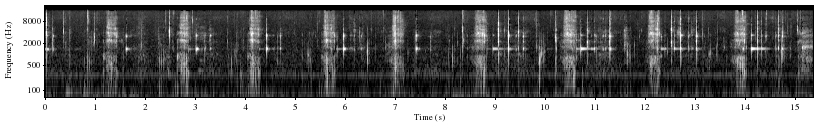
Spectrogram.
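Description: Slurping sips of thick corn porridge drunk from a glass mug, one sip about every second and a half, with light clinks of glass.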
